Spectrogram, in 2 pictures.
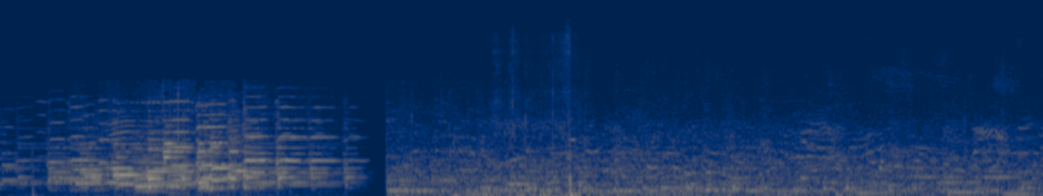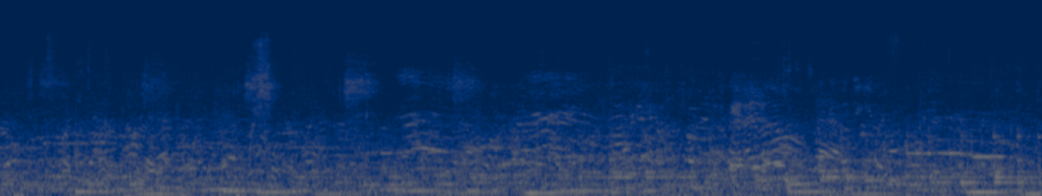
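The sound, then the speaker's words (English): Crowd chatter and hubbub of many voices on the Jungle Cruise in Adventureland at a Disney park, after a few seconds of band-limited music at the start. The busy babble continues steadily to the end. “enjoy Adventureland, the Jungle Cruise, Queue Line, that big band music, and then a full ride audio of the Jungle Cruise.”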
